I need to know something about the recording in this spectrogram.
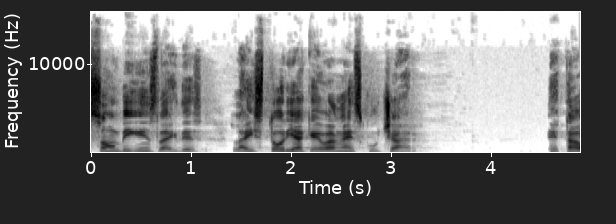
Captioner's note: speaks in Spanish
